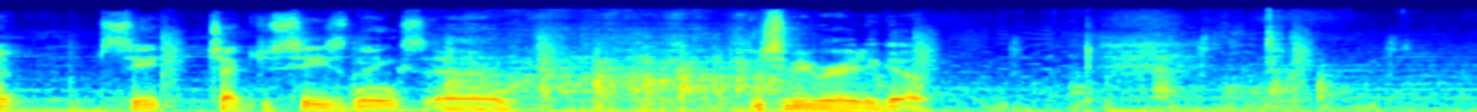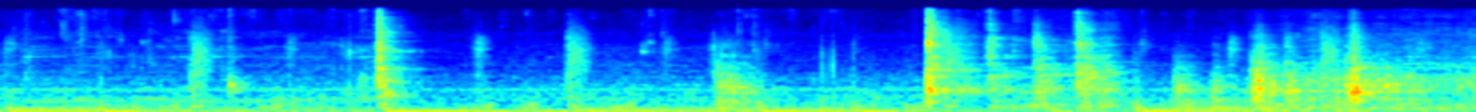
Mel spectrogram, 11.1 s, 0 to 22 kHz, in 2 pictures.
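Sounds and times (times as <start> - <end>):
background music: 0.0 - 11.0
spoon scraping and knocking pan: 8.2 - 11.0.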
